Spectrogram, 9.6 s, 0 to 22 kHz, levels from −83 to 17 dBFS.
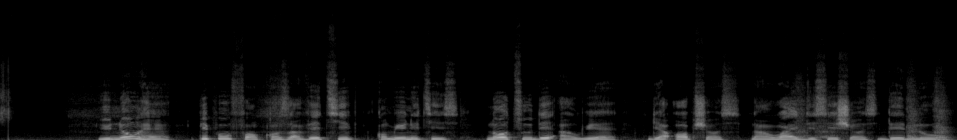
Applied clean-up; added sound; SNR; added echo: none; none; none; none.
